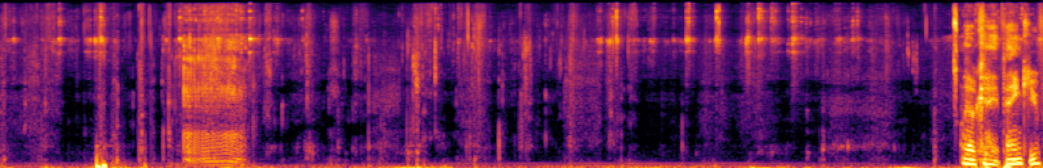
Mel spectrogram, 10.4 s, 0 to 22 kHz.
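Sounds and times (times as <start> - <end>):
dog chewing: 0.0 - 9.6
dog growling: 1.6 - 3.1
speech: 9.6 - 10.4.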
